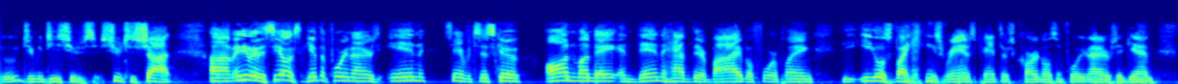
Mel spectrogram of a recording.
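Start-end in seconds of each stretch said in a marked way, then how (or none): none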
